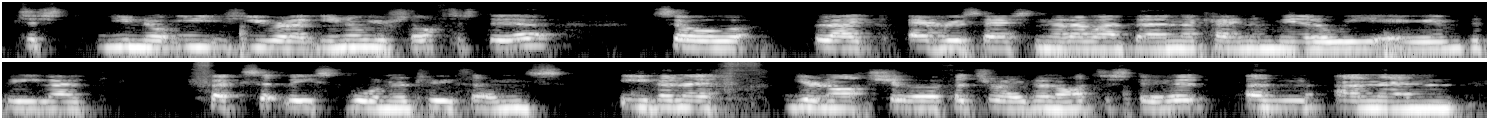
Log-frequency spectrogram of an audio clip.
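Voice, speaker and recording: A woman's voice: mid-range voice, monotone, normal speed, highs cut off. A young adult woman, a newly qualified fitness coach, chatting casually on a podcast, laughing often and acting out her past self.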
